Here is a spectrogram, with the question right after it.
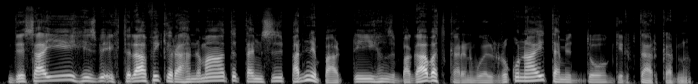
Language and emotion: Kashmiri, neutral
